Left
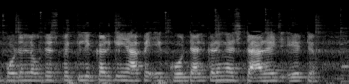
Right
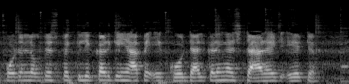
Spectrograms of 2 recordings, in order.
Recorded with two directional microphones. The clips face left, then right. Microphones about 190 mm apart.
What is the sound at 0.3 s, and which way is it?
Speech, 35° right (ahead or behind).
